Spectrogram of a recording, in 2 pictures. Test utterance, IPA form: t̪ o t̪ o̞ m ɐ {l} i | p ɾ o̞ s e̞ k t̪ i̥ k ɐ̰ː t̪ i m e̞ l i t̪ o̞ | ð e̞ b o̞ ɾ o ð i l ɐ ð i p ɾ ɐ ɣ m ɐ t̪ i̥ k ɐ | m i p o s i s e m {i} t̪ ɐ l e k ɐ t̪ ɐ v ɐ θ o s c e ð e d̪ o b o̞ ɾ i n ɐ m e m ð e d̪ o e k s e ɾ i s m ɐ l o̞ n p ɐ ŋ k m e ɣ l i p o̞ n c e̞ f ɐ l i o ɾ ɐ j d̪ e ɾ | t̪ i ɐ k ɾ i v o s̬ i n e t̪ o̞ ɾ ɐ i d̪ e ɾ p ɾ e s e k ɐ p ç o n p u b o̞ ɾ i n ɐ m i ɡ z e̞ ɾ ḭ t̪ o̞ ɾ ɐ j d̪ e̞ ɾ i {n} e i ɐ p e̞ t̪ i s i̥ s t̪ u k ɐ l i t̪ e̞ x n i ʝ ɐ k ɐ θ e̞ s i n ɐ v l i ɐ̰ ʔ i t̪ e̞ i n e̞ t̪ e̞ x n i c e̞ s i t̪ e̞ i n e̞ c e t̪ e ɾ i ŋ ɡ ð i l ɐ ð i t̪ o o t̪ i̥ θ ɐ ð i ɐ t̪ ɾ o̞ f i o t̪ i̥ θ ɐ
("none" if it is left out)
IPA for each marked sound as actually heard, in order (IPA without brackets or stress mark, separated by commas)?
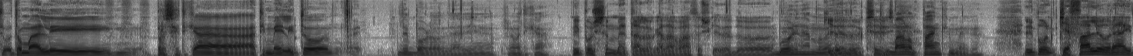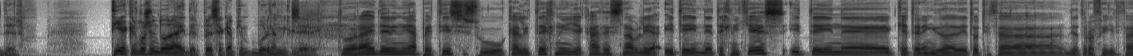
l, e, n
